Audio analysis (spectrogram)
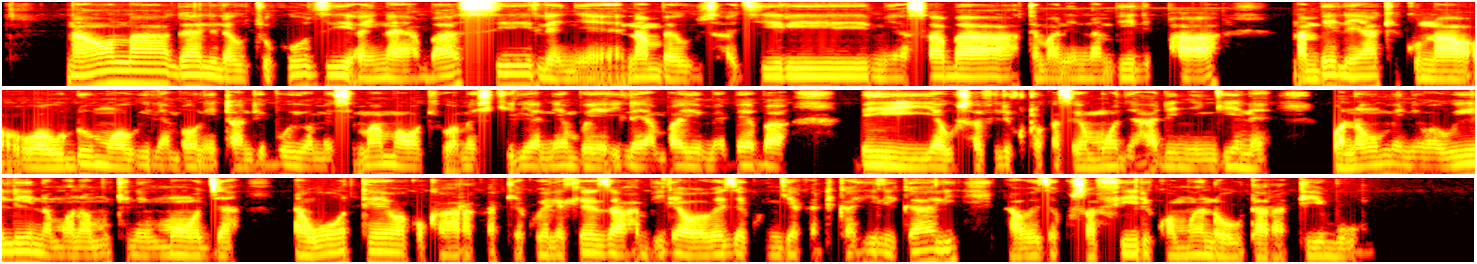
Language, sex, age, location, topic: Swahili, male, 25-35, Nairobi, government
